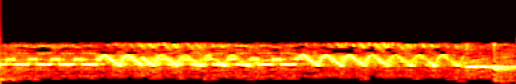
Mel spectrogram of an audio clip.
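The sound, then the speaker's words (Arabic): A police car siren wails in rapid rising-and-falling sweeps as police arrive for a burglar. It is loud and continues steadily for several seconds before shifting pitch near the end, with faint road noise underneath. “أسمع صوت رجل حرامي، ولكن الحمد لله الشرطة وصلت.”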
